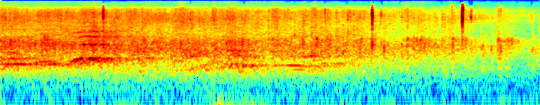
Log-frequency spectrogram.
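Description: Steady audience applause rises at a healthcare business panel discussion as a participant makes his way down, a broad wash of clapping holding fairly even throughout at moderate distance.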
